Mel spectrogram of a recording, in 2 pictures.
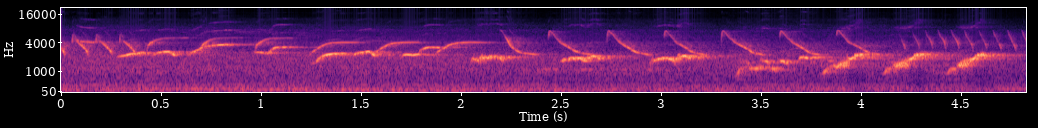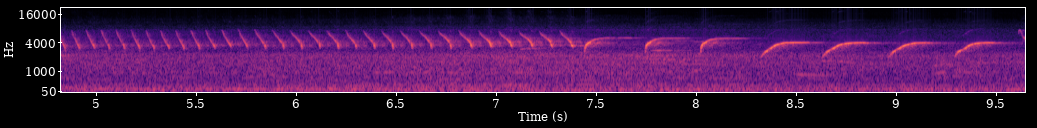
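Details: Juvenile male canary rehearsing song in varied tours: tumbling overlapping whistles, a dense buzzy rattle for about three seconds, then a series of clear repeated downslurred notes.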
